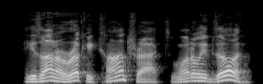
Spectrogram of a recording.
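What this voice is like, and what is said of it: Robert Kraft impression, Seinfeld-like. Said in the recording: “your Robert Kraft impersonation? ... Got a touch of Seinfeld in there.”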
